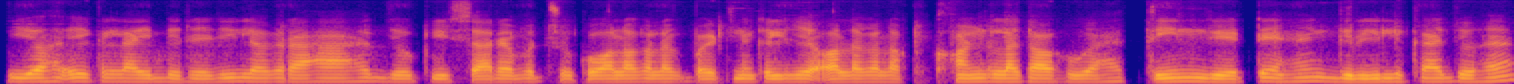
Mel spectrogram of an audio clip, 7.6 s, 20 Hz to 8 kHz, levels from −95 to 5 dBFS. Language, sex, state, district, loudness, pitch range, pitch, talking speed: Hindi, male, Bihar, Patna, -18 LUFS, 115-125 Hz, 120 Hz, 230 wpm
